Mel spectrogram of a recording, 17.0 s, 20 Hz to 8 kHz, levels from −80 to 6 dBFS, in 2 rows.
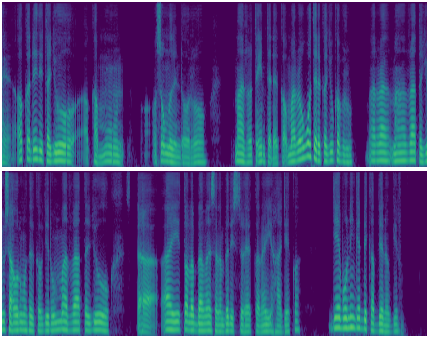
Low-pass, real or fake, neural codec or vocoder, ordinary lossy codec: none; fake; codec, 16 kHz, 0.3 kbps, FocalCodec; none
